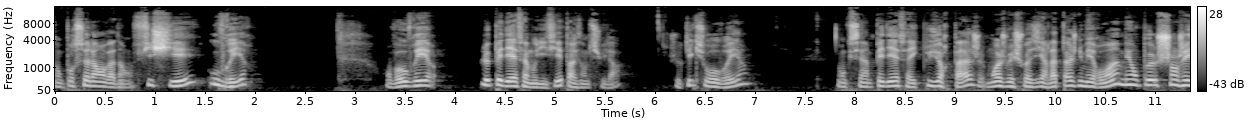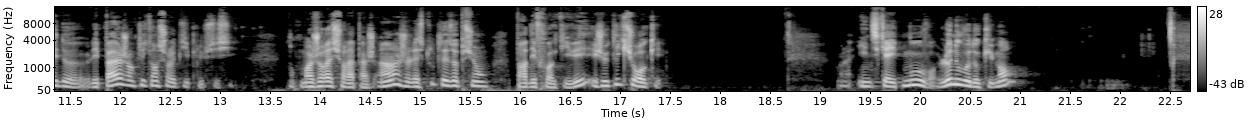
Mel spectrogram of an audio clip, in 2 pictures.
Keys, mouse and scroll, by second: 1.3 click, 1.8 click, 4.9 click, 6.3 click, 10.0 click, 10.7 click, 11.2 click, 11.8 click, 12.2 click, 12.9 click, 17.0 click, 20.3 click, 21.6 click.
